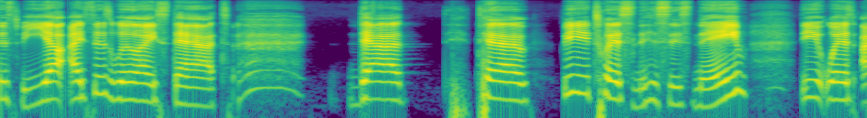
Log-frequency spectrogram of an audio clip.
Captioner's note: breathes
